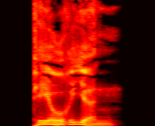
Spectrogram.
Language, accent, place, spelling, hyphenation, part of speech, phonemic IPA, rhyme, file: German, Germany, Berlin, Theorien, The‧o‧ri‧en, noun, /teoˈʁiːən/, -iːən, De-Theorien.ogg
- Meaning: plural of Theorie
